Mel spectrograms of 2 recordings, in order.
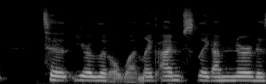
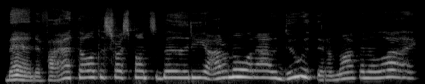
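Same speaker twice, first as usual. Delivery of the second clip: put-on higher, excited kid voice; little inner child; 7 semitones higher than usual. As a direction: lift the voice like a giddy child. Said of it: "Your little one is like".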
